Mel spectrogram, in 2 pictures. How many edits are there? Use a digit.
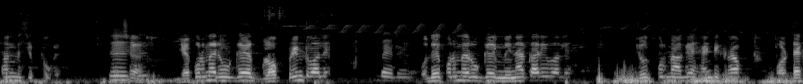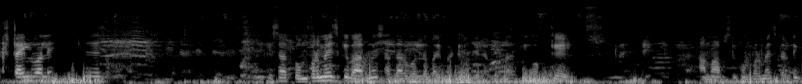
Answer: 1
